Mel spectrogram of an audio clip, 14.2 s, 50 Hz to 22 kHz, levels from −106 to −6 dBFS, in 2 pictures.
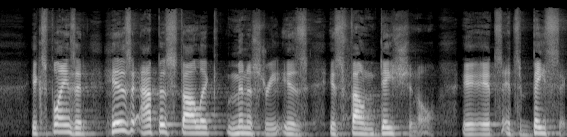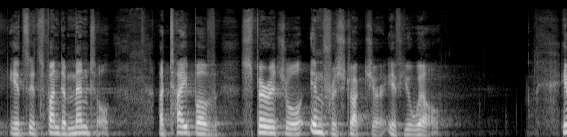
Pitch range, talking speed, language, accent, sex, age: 150-190 Hz, 95 wpm, English, American, male, 40-59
